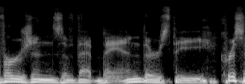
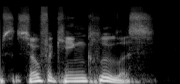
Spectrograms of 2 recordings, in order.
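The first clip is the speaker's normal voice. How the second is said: slow, deliberate, spaced out word by word. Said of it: "I have to say that slow".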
